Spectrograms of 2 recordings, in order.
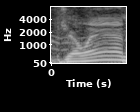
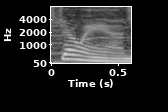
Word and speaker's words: Joanne: Now, it's spelled J-O-A-N-N-E. So, producer David and I were having this. Is it Joanne? Is it Joan? What is it? – It's Joanne.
